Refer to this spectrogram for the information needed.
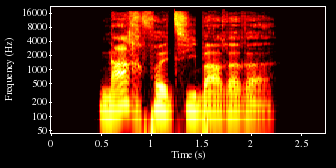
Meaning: inflection of nachvollziehbar: 1. strong/mixed nominative/accusative feminine singular comparative degree 2. strong nominative/accusative plural comparative degree
- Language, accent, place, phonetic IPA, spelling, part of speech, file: German, Germany, Berlin, [ˈnaːxfɔlt͡siːbaːʁəʁə], nachvollziehbarere, adjective, De-nachvollziehbarere.ogg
